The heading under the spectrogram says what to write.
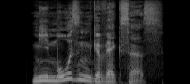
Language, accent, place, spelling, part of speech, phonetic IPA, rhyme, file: German, Germany, Berlin, Mimosengewächses, noun, [miˈmoːzn̩ɡəˌvɛksəs], -oːzn̩ɡəvɛksəs, De-Mimosengewächses.ogg
- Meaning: genitive singular of Mimosengewächs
